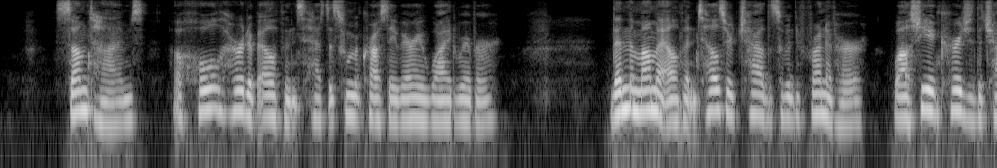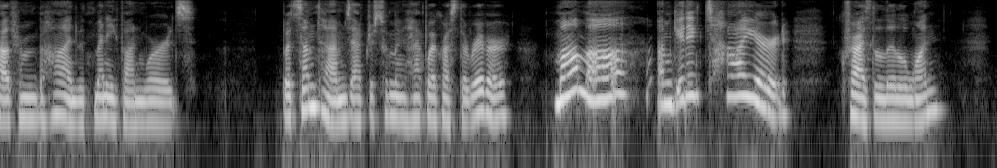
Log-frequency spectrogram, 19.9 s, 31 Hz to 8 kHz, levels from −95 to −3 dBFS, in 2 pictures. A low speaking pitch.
No: medium, 160 Hz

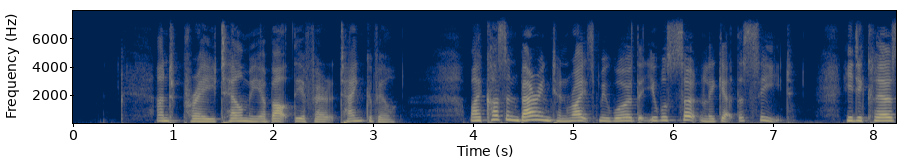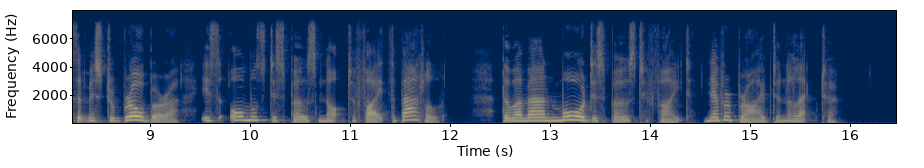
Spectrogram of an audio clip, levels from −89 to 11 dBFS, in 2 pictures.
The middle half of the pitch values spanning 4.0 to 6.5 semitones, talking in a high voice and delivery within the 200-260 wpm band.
No: average, 4.5 semitones; high, 205 Hz; average, 170 wpm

